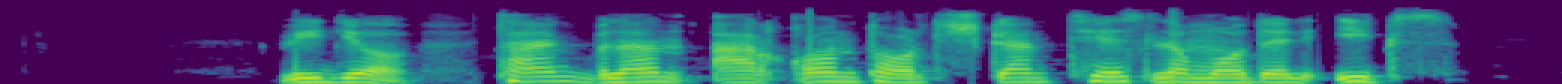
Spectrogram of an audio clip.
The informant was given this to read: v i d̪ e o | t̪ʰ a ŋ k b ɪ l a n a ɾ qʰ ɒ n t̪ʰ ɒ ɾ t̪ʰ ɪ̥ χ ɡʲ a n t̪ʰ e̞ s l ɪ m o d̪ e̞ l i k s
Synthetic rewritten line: v i d̪ e o | t̪ʰ a ŋ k b ɪ l a n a ɾ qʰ ɒ n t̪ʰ ɒ ɾ t̪ʰ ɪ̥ ʃ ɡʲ a n t̪ʰ e̞ s l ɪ m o d̪ e̞ l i k s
